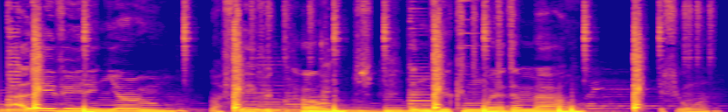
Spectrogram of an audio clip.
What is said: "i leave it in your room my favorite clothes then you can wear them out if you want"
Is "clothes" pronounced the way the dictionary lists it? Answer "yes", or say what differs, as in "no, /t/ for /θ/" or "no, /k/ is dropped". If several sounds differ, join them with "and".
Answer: no, /l/ is dropped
